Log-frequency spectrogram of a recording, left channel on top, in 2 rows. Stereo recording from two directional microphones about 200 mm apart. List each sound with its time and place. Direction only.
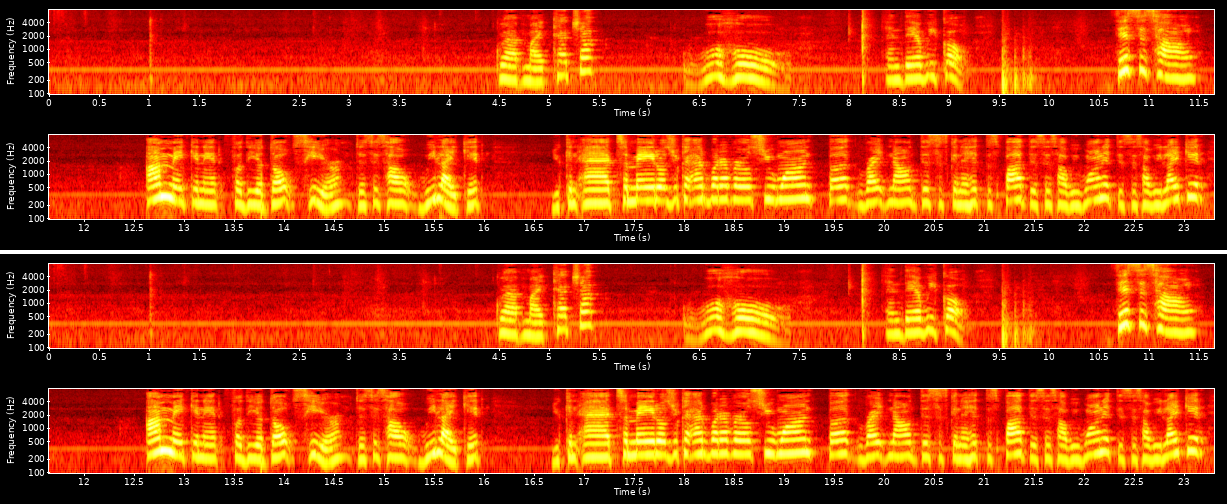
4.5 s speech: 45° right (ahead or behind)
6.5 s speech: 45° right (ahead or behind)
8.4 s speech: 50° right (ahead or behind)
10.7 s a woman's voice: 25° right (ahead or behind)
12.5 s speech: 15° right (ahead or behind)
